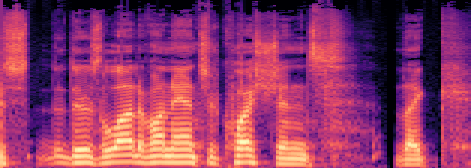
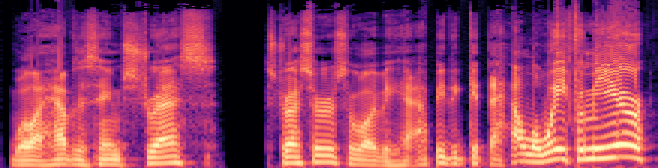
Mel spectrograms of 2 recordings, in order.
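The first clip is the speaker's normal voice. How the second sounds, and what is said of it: Voice rises unusually high. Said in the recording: “why my voice got so high”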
